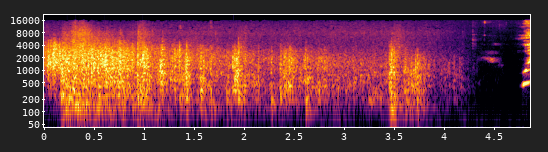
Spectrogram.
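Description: A loud thunderstorm: steady, heavy rain with deep rolling thunder rumbling through, then fading toward the end before a brief unrelated sound.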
